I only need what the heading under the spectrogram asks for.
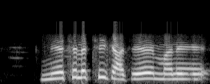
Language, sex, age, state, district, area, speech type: Bengali, female, 45-60, West Bengal, Dakshin Dinajpur, urban, conversation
